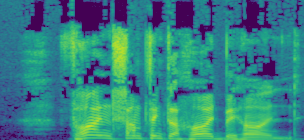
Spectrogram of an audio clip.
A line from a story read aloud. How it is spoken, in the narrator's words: barked, with his voice shaking only slightly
